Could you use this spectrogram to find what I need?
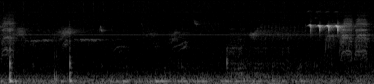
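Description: Faint high peeps from a bird called a sycamore bird: a few soft, scattered calls over a quiet background, then a quick burst of brighter chirps near the end.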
